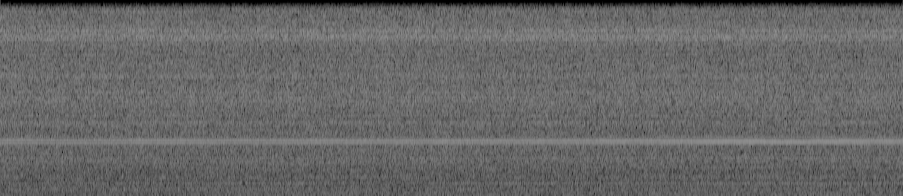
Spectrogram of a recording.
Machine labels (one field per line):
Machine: pump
